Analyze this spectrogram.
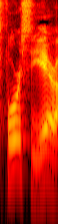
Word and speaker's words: Forcier: Tate Forcier is going to be the guy this spring. Well, especially, you know. You going Forcier or Forcier? It's Forcier.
